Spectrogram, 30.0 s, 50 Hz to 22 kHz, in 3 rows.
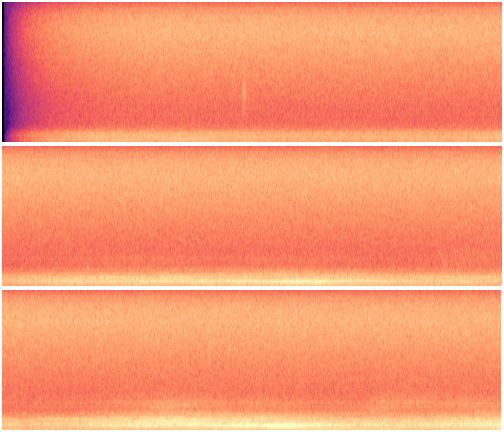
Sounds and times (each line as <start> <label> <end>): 0.2 Traffic heard trough a window 29.9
